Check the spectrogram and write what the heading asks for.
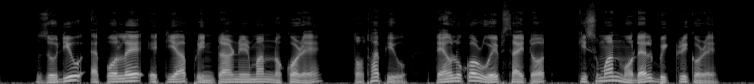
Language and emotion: Assamese, neutral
